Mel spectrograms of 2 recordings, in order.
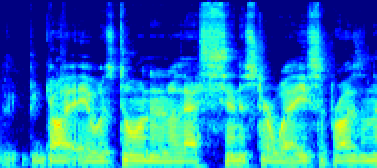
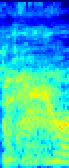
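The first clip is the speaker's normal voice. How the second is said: cat yowl; 10 semitones higher, 6 dB louder than usual. Retold or imitated. Mimicking the cat's yowl.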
